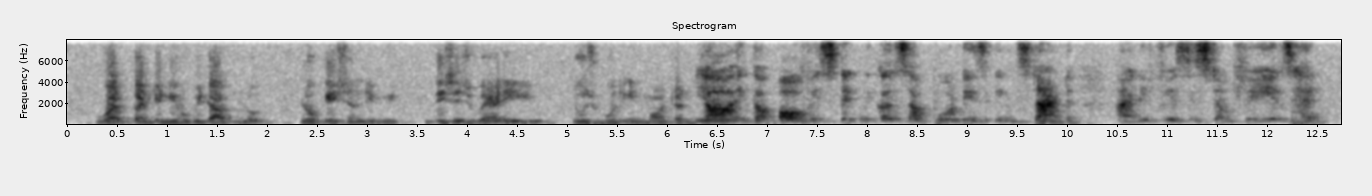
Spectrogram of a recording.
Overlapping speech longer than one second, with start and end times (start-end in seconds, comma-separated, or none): none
